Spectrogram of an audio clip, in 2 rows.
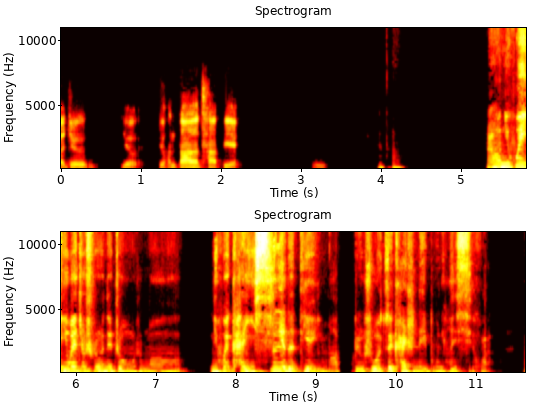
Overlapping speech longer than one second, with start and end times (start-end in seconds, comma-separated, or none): none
